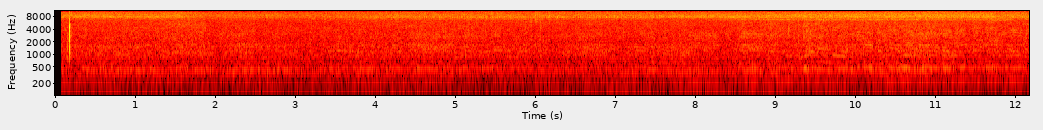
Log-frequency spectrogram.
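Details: Carniolan honey bees (Apis mellifera carnica) at a hive as workers expel the drones: a dense, steady, low buzzing of many bees throughout, with a brief sharp click at the start and rising and falling wing tones.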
